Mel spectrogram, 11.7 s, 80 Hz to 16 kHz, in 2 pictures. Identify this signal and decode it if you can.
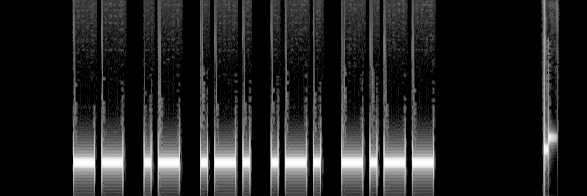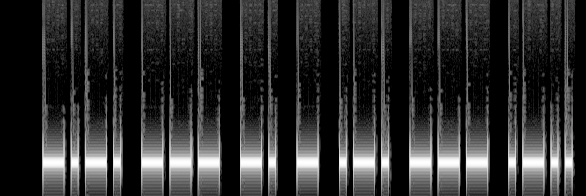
Morse code, heard as a keyed tone, about 17 wpm, 700 Hz. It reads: MARRY CONTROL
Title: Sentences from Top 1200 Words - New Word Drill Alt - 17wpm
